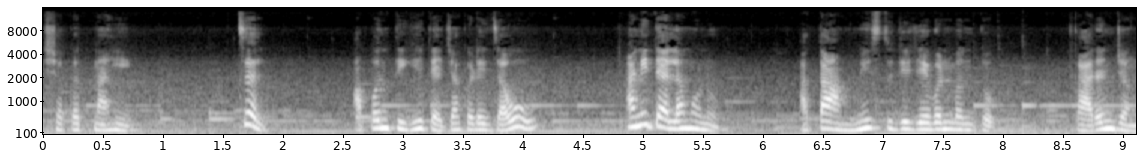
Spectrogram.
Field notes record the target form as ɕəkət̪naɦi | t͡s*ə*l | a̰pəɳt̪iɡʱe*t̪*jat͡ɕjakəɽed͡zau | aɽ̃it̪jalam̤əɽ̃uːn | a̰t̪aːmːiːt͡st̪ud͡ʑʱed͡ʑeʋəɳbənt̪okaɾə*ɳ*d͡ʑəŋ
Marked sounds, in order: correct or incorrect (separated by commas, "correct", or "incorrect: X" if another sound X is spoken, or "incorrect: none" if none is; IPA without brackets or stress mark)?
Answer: correct, correct, correct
